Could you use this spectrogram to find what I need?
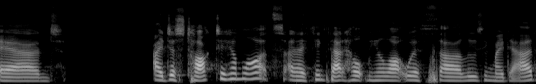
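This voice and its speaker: A woman with a Canadian accent speaks at a fairly quick pace and a fairly low pitch, in an ordinary speaking voice. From Alberta, Canada. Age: 40s. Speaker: grieving guest. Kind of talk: personal testimony.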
